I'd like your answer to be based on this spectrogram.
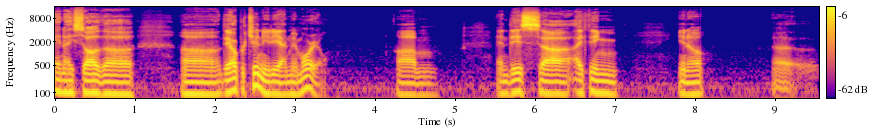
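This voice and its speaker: A man's very deep, low voice with a Spanish accent, at a fairly slow pace with long, frequent pauses, in a very clean recording with a silent background. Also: ordinary pitch variation. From Venezuela. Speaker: vascular surgeon. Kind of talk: interview conversation. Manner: hesitant, many fillers.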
